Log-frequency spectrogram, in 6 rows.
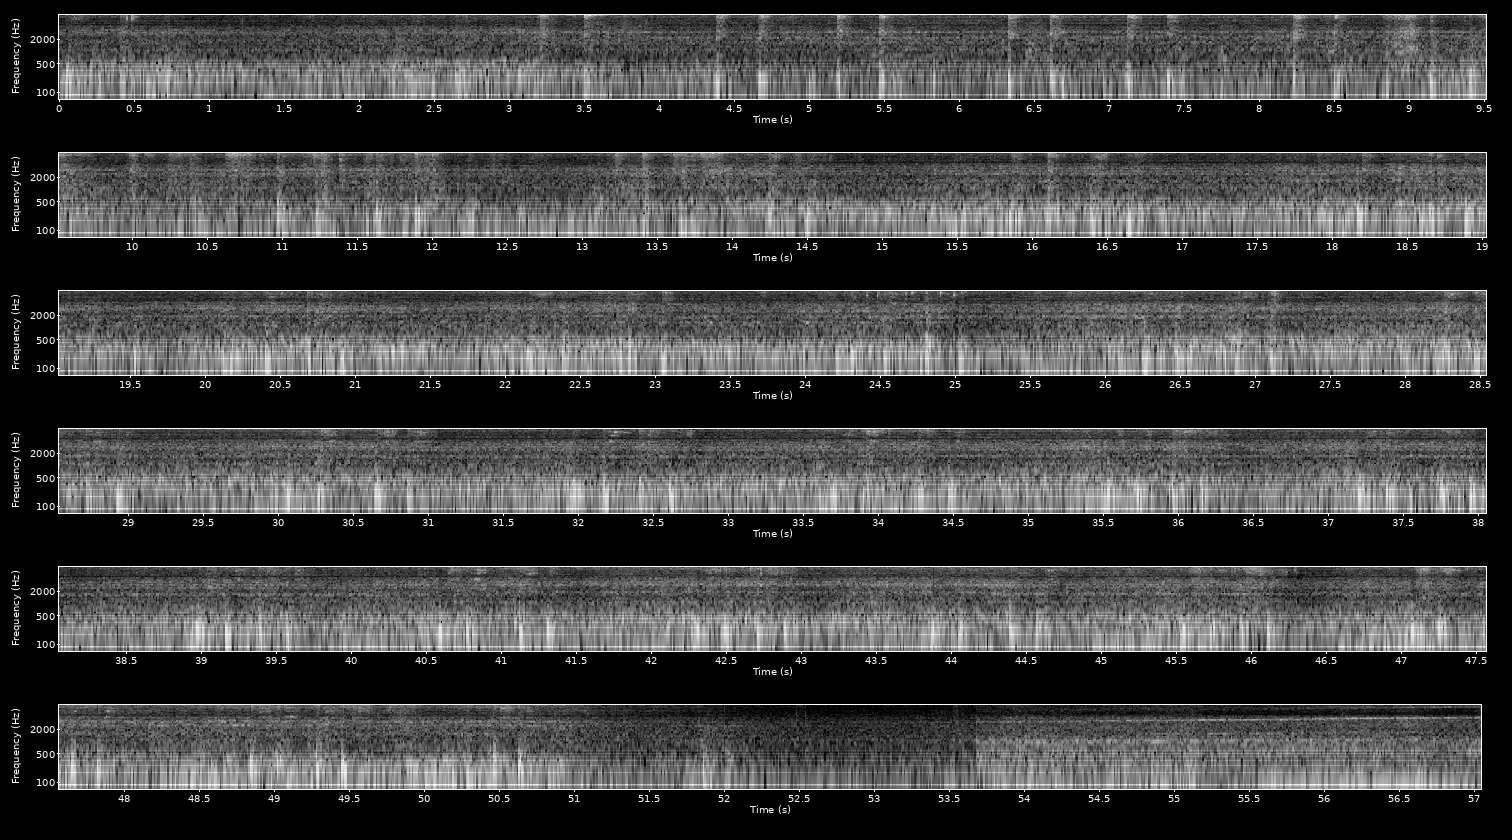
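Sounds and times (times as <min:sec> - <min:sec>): clickety-clack over rail joints: 0:00.0 - 0:01.0, 0:02.3 - 0:15.0, 0:15.7 - 0:16.9, 0:17.9 - 0:21.3, 0:22.0 - 0:25.3, 0:26.0 - 0:29.2, 0:29.8 - 0:31.2, 0:31.9 - 0:32.9, 0:33.5 - 0:34.8, 0:35.4 - 0:36.4, 0:37.0 - 0:38.2, 0:38.8 - 0:51.1
wheels rumbling on rail: 0:00.0 - 0:57.0
faint wheel squeal: 0:54.0 - 0:57.0.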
